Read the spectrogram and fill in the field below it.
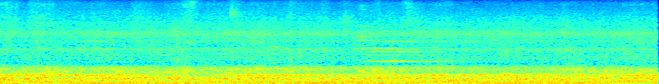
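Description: Steady, loud rumble of a moving Papandayan economy-class train heard from inside the dining car, with continuous low wheel-and-track noise and no pauses throughout.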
